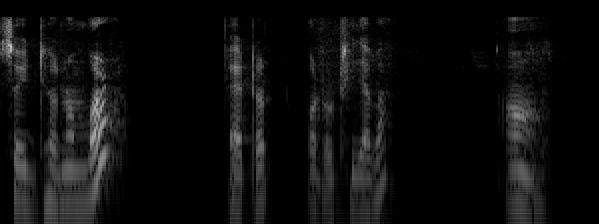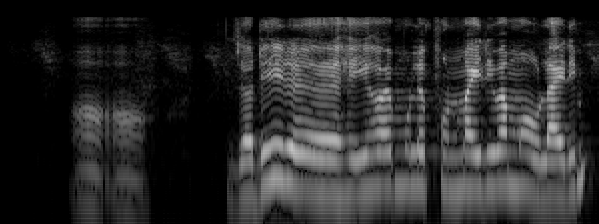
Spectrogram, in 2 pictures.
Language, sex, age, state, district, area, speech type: Assamese, female, 30-45, Assam, Charaideo, urban, spontaneous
